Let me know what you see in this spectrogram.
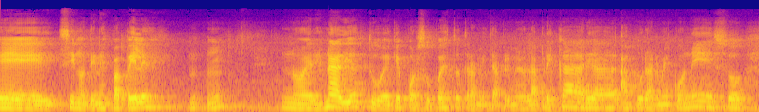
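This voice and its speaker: A woman with a Venezuelan accent speaks at a fairly slow pace and a fairly low pitch with ordinary pitch variation, amid audible room echo and noticeable background noise. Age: 50s. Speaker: emigrant entrepreneur, former university lecturer. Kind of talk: interview.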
